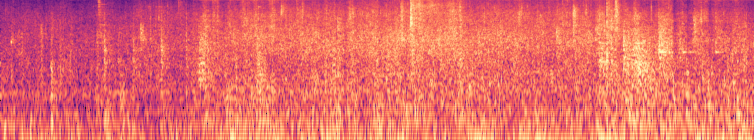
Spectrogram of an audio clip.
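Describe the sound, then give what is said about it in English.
A heavy thunderstorm roars steadily, dense rain pouring down with deep low rumbles of thunder rolling underneath, loud throughout with no voices. “We Doucettes, we not scared of no damn storm.”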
